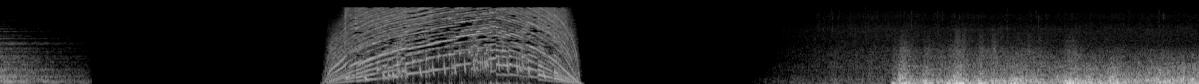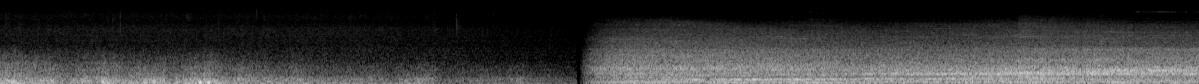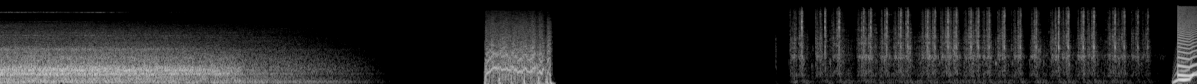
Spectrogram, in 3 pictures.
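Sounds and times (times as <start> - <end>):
rain hiss: 7.6 - 18.2
thunder rumbling: 8.3 - 26.6
train station ambience: 18.0 - 26.8.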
